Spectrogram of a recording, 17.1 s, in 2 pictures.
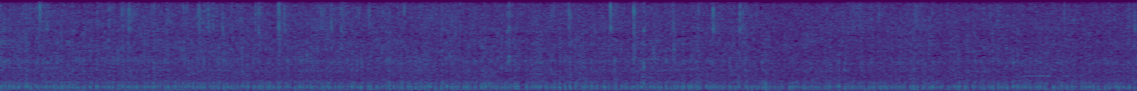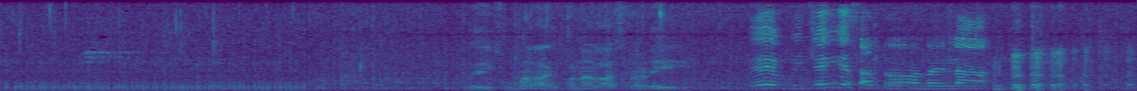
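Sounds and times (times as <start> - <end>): rain falling on pavement: 0.0 - 17.0.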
